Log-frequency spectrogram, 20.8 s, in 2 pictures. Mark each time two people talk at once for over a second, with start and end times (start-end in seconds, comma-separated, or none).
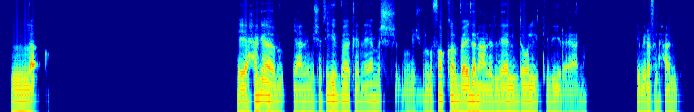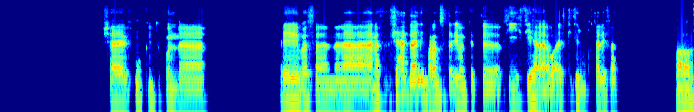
none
